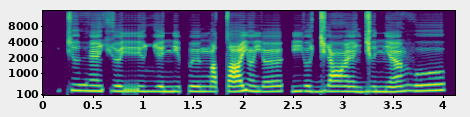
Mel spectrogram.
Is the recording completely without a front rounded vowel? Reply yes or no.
no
